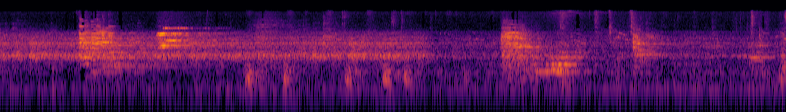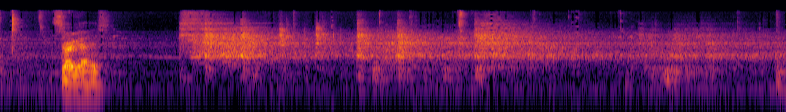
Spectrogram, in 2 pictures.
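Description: Video game sound effects clash and whoosh from a television speaker.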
